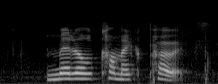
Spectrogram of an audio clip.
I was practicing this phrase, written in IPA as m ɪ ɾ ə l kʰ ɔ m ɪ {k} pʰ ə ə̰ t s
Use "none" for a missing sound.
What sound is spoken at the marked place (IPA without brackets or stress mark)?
k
